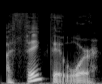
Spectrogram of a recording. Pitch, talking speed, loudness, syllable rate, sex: 110 Hz, 235 wpm, -19 LUFS, 5.9 syllables/s, male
